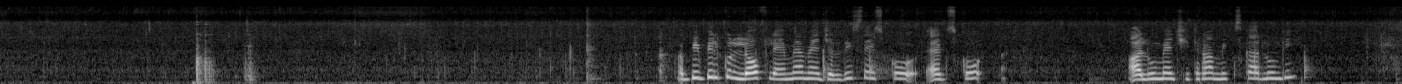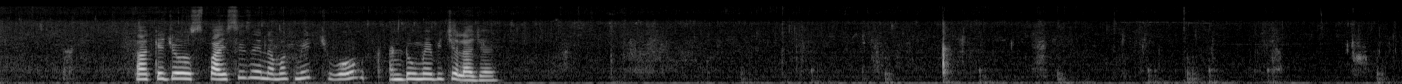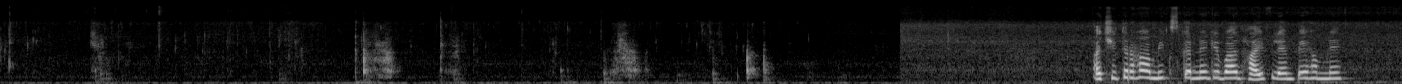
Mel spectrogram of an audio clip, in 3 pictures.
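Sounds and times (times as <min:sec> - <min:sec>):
potatoes and eggs sizzling: 0:00.0 - 0:42.0
spatula scraping a pan: 0:05.2 - 0:11.2, 0:12.0 - 0:18.3, 0:19.2 - 0:35.9.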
